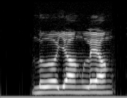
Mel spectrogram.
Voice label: "liang", Chinese; phonetics; bpmf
